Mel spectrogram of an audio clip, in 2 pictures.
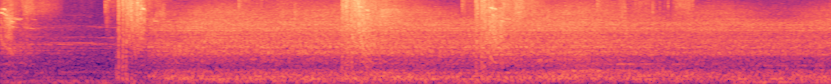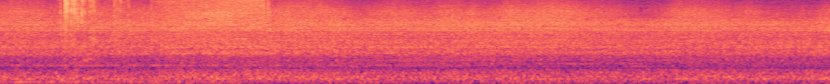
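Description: Flames roar steadily from a burst pipe.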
